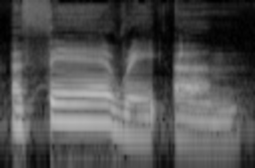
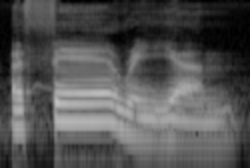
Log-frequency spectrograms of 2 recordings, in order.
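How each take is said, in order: No difference in how they are said.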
